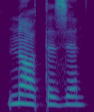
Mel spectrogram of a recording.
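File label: "notes", female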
